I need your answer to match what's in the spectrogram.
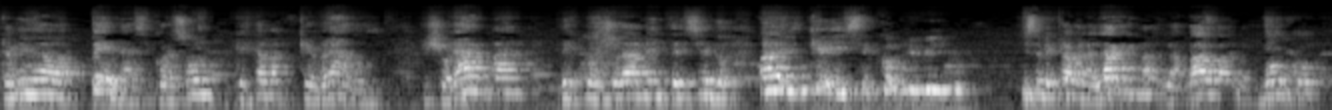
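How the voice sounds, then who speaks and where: High-voiced preacher in an echoey hall. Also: male voice, unhurried, a little mellow. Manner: emotional storytelling preacher, acting out quoted voices. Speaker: evangelist. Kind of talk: sermon with personal testimony. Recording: echoey far-off mic with faint music.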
